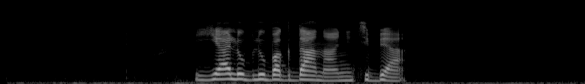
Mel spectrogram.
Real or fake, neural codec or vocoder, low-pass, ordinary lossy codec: real; none; none; none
